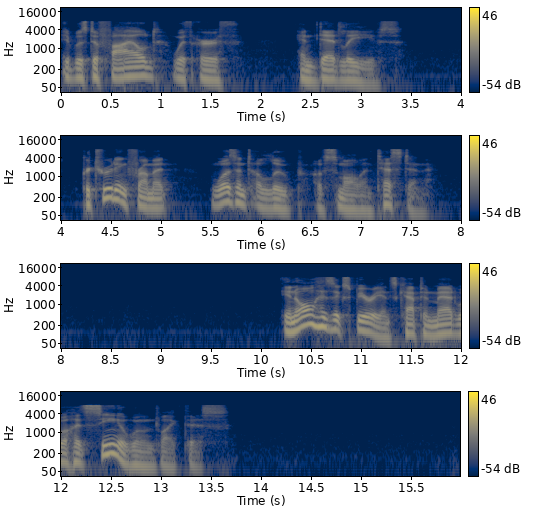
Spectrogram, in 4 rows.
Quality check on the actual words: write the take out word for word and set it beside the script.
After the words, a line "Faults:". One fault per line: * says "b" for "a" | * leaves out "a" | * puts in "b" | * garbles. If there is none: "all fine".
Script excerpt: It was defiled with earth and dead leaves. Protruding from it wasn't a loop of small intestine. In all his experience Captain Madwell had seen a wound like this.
It was defiled with earth and dead leaves. Protruding from it wasn't a loop of small intestine. In all his experience Captain Madwell had seen a wound like this.
Faults:
all fine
